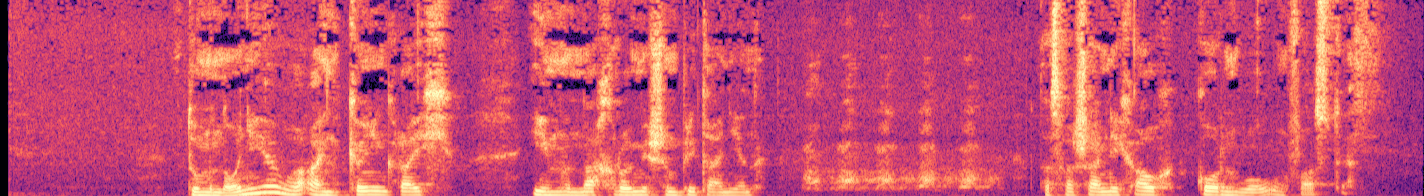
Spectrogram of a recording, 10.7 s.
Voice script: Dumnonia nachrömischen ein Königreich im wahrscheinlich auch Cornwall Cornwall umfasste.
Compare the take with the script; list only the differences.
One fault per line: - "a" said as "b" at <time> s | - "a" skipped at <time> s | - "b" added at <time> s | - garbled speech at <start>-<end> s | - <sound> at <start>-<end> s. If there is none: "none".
- "nachrömischen" said as "war" at 2.0 s
- "nachrömischen Britannien das" added at 4.3 s
- bark at 6.0-7.6 s
- "Cornwall" skipped at 9.6 s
